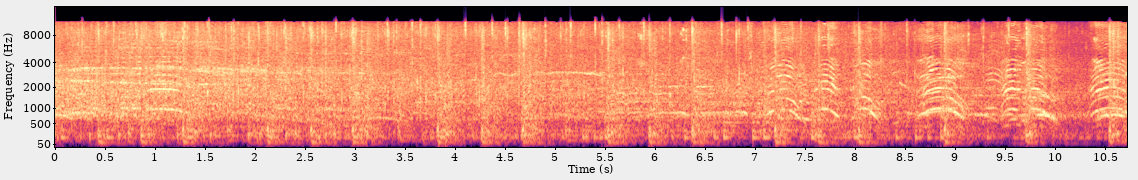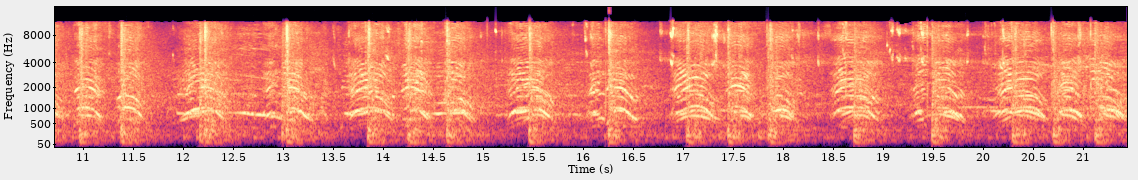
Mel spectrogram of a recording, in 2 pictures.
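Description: Basketball game heard courtside: sneakers squeaking on the court floor in many short rising-and-falling chirps, thickest from about a third of the way in, with the ball bouncing and the crowd in the hall.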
